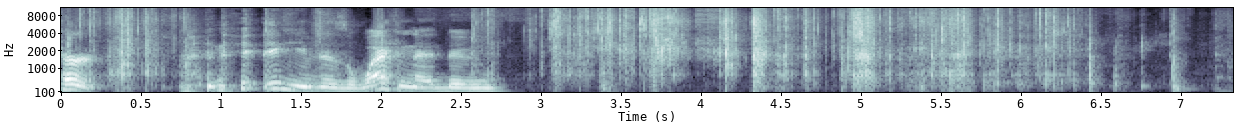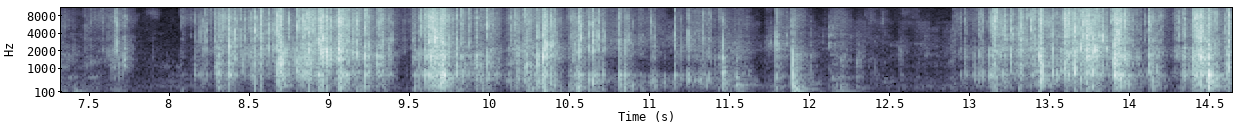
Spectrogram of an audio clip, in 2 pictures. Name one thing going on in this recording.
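A plastic wrapper crinkles and tears in hands.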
